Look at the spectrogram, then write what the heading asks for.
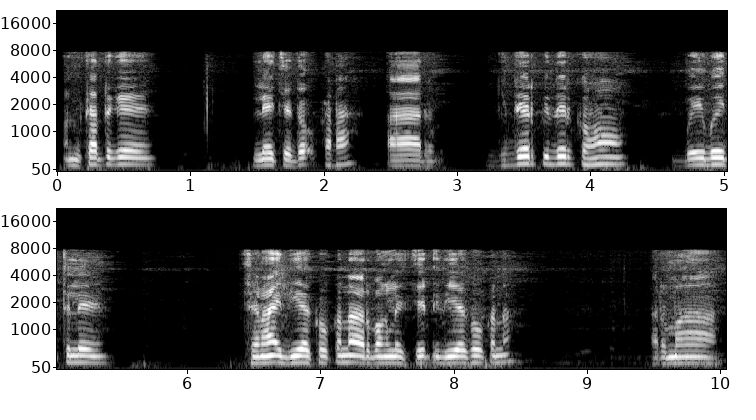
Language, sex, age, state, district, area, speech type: Santali, male, 45-60, Odisha, Mayurbhanj, rural, spontaneous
